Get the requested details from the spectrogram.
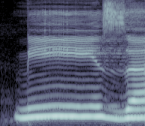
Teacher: Mad tabi'inya alif didahului fathah, huruf yang disukunkannya nun, maka zainya panjang, boleh 2, boleh 4 atau 6 harokat asal konsisten dalam 1 kali baca. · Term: mad arid li sukun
